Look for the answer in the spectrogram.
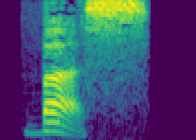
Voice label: "bus", spelling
